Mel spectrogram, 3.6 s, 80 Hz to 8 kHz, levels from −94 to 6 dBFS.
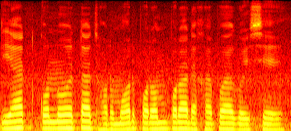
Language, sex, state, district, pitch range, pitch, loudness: Assamese, male, Assam, Kamrup Metropolitan, 125-145 Hz, 135 Hz, -14 LUFS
